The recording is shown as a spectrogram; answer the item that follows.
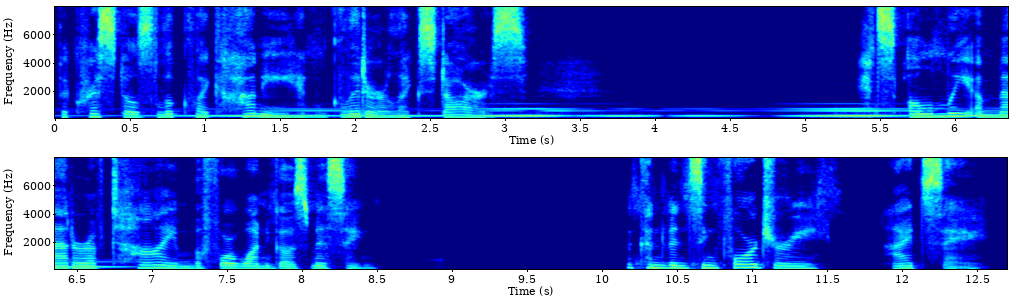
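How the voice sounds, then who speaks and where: A woman playing a scheming, authoritative commander in an audio drama, speaking in a measured way. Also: on the low side. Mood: weary, calculating. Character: scheming, commanding woman in charge of palace guards. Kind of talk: audio drama acting with first-person narration.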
